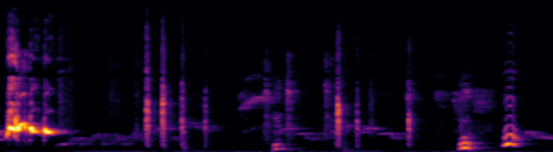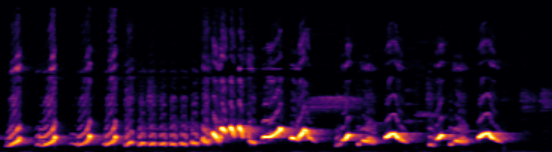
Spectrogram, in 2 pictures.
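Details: White-rumped shama, a wild-caught long-tailed bird, giving scattered sharp clicks and chips before breaking into a rich run of looping, warbled whistled phrases that rise and fall.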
